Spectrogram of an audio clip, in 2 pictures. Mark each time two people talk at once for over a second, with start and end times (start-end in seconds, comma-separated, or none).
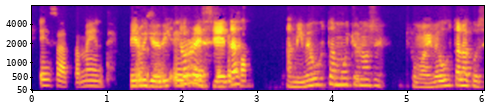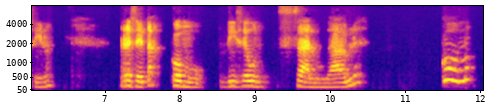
1.3-2.9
